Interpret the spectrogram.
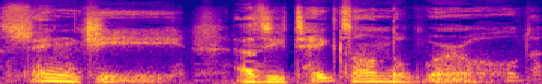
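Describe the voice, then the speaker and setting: A put-on character voice from a man, medium in pitch, at a fairly slow pace. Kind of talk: casual podcast commentary. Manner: dramatic, epic.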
